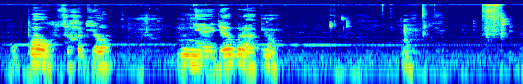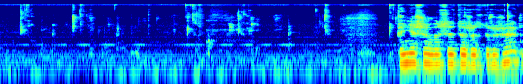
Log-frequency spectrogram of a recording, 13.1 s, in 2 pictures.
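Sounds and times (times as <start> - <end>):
faint steady hum: 0.0 - 13.0
mouth clicks: 4.1 - 4.4, 5.0 - 10.8
person chewing: 4.1 - 11.5.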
